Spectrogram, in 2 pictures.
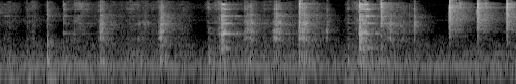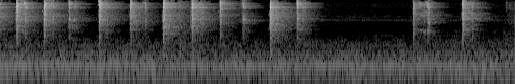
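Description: Ginger, onion and sesame oil dipping sauce being stirred, a rapid series of sharp clinks of a utensil against a bowl, close and fairly loud with brief pauses, no talk.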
